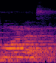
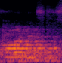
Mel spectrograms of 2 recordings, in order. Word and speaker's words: honest: You should not pronounce it as honest. It's honest. So it sounds like letter O. The vowel.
